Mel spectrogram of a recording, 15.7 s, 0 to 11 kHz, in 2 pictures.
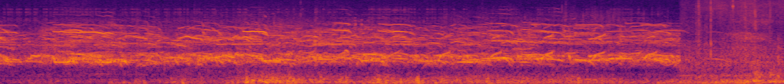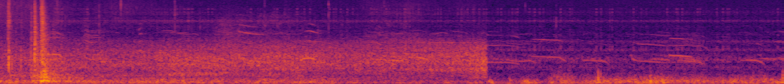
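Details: Beluga whales in the Naknek River at 8:30 am on 24 April 2015 make a dense chorus of chirps, squeals and bending whistles that overlap without pause.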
